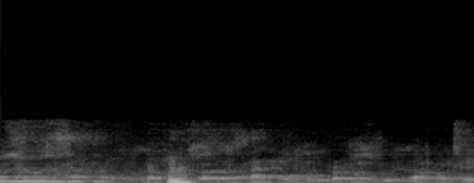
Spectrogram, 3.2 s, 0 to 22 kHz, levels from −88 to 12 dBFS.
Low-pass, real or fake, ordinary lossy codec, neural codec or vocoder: none; fake; none; codec, 16 kHz, 1 kbps, FunCodec, trained on LibriTTS, 50 frames a second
